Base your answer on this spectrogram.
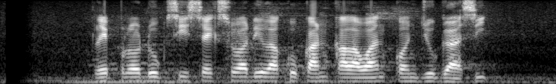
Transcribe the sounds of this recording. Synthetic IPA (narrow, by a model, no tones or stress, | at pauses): repɾɔduksisɛksualdilakukankalawankɔɲd͡ʒuɡasi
